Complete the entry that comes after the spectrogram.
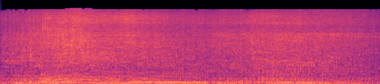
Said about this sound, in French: C'est le cas de celle d'une femme de ménage à Corba, au nord-est de la Tunisie, dans la région du Cap Bon, où le bruit quotidien des mobilettes trouble la tranquillité du littoral.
